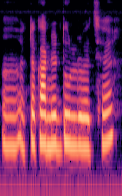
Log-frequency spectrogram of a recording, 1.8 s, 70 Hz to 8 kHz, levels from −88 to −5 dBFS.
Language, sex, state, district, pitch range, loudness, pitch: Bengali, female, Tripura, West Tripura, 240-255 Hz, -19 LUFS, 250 Hz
